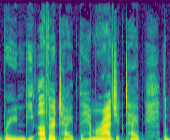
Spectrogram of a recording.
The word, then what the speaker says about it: hemorrhagic: Hemorrhagic, yes.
